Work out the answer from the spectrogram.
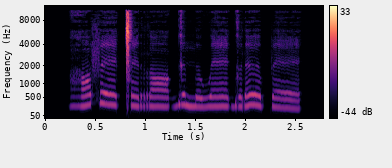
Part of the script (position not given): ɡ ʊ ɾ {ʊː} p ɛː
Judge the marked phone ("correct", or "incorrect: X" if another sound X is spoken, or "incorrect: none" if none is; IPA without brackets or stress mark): incorrect: əː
